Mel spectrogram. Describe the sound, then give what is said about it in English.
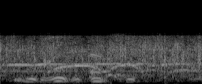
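Audience applause from a studio soundboard: a steady wash of clapping, muffled and band-limited, with a voice audible beneath it. “I don't like this audience clap. Let me try this.”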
